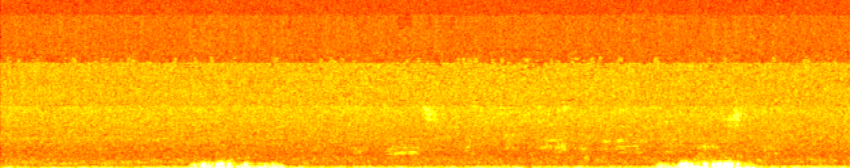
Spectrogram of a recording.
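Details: Sleeping Pomeranian dog: two soft, low, rattling snores over steady room hum; snoring.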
